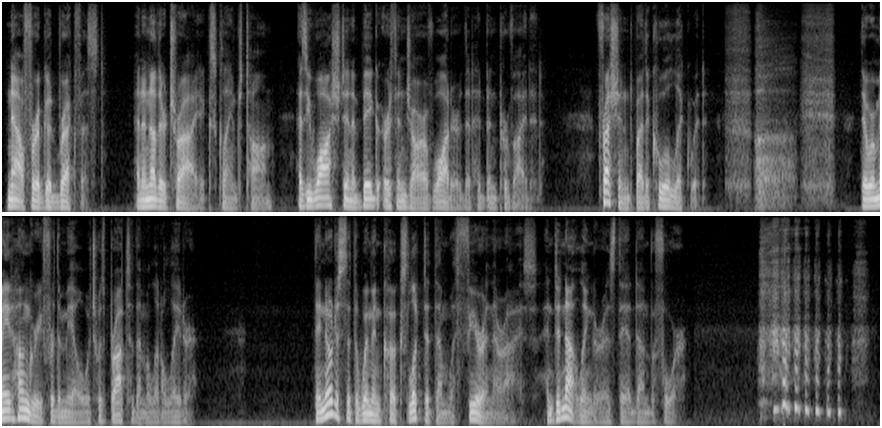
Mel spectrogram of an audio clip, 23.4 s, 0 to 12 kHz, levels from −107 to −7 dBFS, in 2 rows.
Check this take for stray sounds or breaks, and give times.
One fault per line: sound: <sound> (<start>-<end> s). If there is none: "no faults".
sound: breath (9.6-11.2 s)
sound: laugh (21.8-23.3 s)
